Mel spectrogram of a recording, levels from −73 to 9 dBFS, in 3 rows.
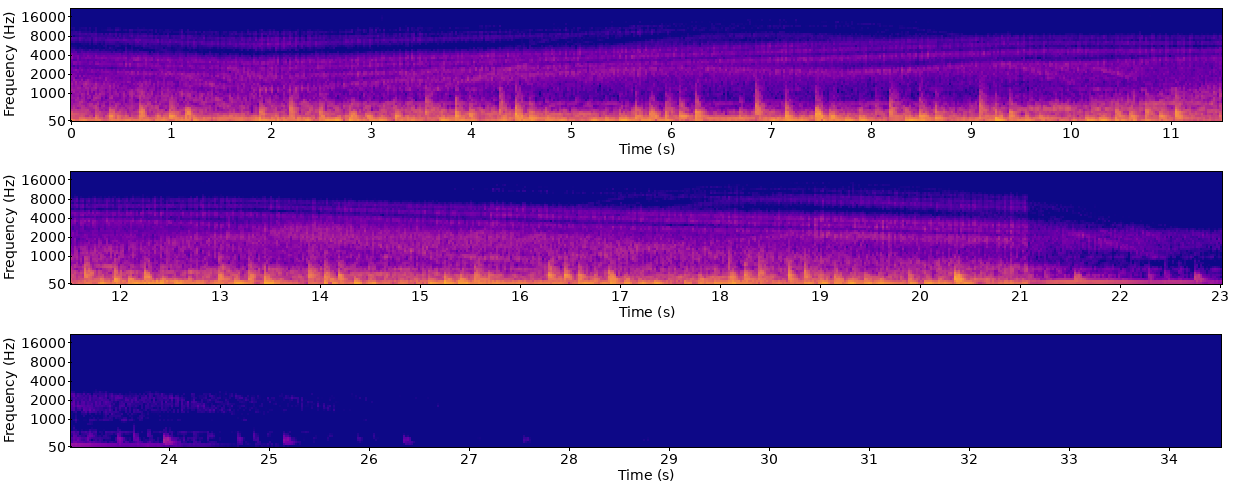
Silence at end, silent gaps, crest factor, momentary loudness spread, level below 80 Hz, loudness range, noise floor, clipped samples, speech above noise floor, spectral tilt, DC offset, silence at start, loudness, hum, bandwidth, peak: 11.7 s; none; 18 dB; 8 LU; -22 dBFS; 3 LU; under -90 dBFS; under 0.1%; over 73 dB; -8 dB/octave; under 0.1%; 0 s; -20 LUFS; none; 8.6 kHz; -2 dBFS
